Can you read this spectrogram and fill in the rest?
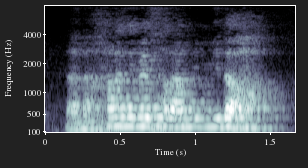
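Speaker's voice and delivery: high, building to a loud cry; proclaiming shout. Retold or imitated. Saul boasting before God, shouted proclamation. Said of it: "외쳤지만".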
